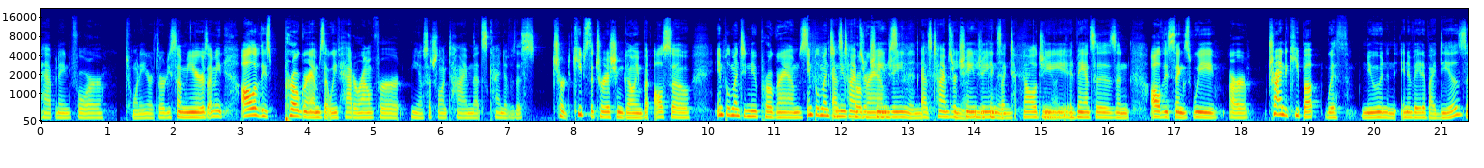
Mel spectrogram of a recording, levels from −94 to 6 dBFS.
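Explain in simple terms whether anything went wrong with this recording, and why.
A doubled audio track likely came from the speech being captured twice, with the second copy running about a second and a half late. From 11.49 to 15.49 s you hear both at once, the late copy about equally loud, starting and stopping abruptly.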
